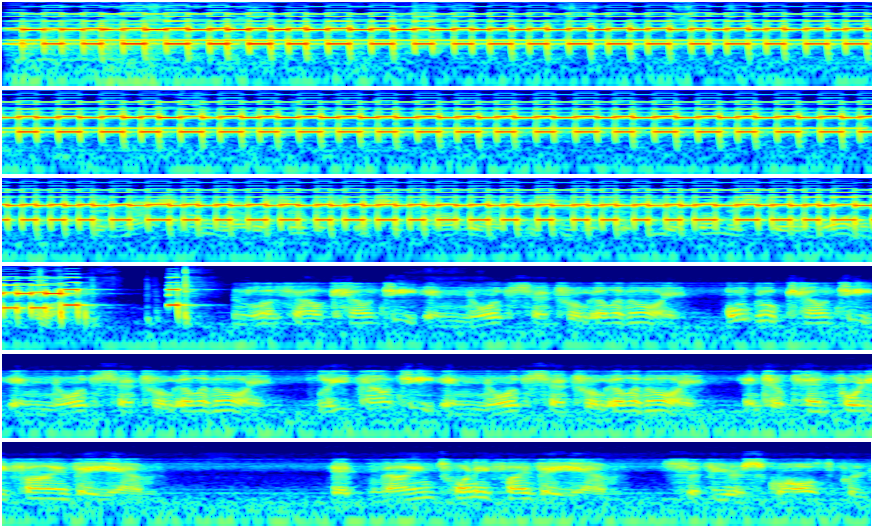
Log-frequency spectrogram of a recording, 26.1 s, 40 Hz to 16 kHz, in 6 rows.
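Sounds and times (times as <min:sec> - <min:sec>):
two-tone alert alarm: 0:00.0 - 0:14.0.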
